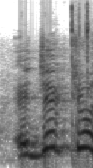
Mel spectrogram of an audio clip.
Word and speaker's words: adjective: तो अच्छा एडजेक्टिव students ये बाज लोग इसको एडजेक्टिव बोलते हैं। लेकिन ये एडजेक्टिव प्रोनाउंस नहीं होता है। यहां पे डी साइलेंट है।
